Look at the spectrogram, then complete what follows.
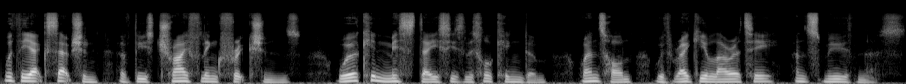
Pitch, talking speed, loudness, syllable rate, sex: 125 Hz, 125 wpm, -19 LUFS, 4.1 syllables/s, male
